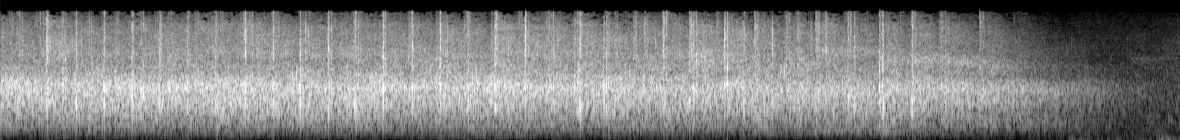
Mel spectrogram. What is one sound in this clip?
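An audience applauds loudly in a large echoing hall, then the clapping fades away.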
